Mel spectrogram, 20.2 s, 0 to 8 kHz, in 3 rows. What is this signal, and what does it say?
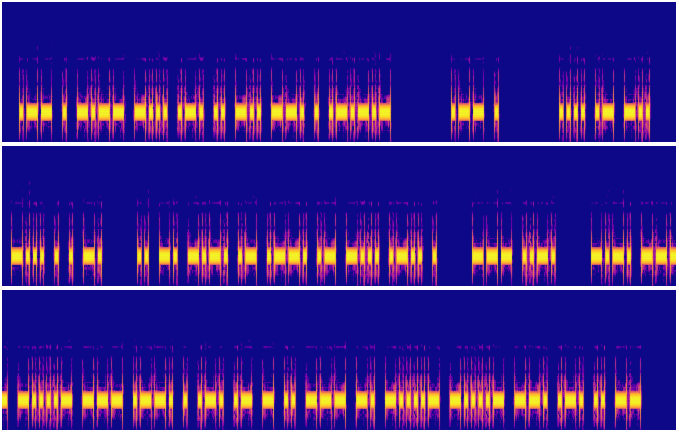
Morse code, heard as a keyed tone, about 34 wpm, 650 Hz. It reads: WEYBRIDGE. WE HAD BEEN INCAPABLE OF CO-OPERATION--GRIM
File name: Book Two / 07-Chapter 7 - 33 WPM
